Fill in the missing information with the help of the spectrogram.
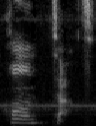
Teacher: when it's a noun, we start from high tone to low tone. As the first syllable is high, the second syllable is low.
